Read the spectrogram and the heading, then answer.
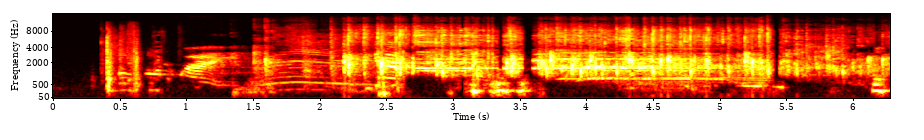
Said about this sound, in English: Mm-hmm. And here's the bell.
